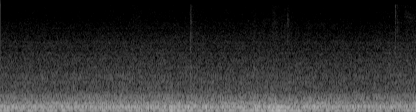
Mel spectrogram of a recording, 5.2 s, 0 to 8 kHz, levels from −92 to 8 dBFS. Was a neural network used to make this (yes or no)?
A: no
